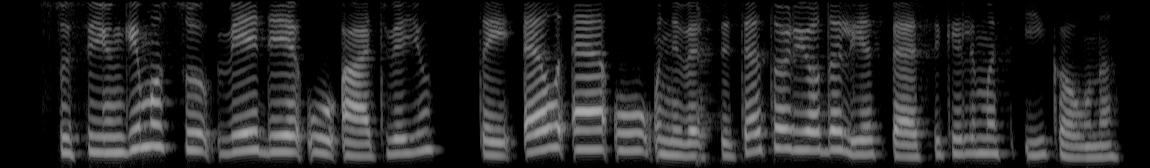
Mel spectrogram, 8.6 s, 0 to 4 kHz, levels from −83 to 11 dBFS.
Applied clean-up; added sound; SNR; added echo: neural mask model DeepFilterNet 3.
